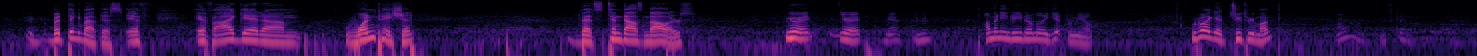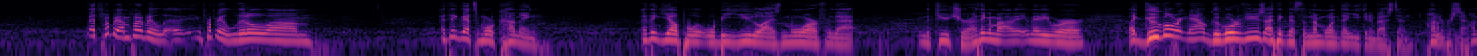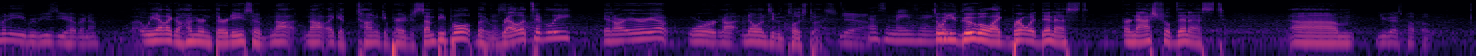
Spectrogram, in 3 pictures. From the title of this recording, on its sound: LIVE at Voices Of Dentistry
